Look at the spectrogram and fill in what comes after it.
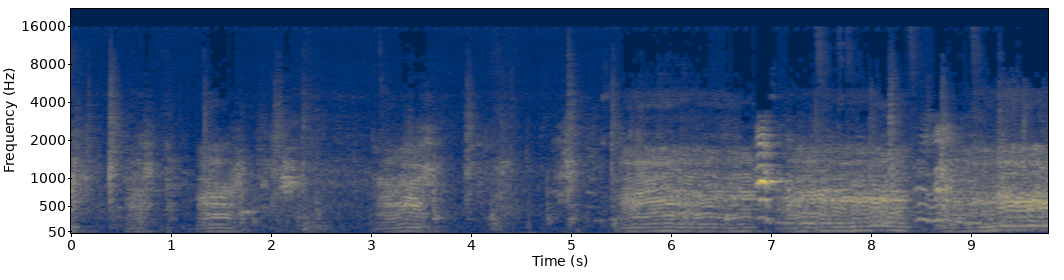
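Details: Rough play between two Irish Wolfhounds, one adult of 2 years and one 14-week-old pup, nipping at each other's snouts. Short growls come first, then a long, sustained, throaty growl in the second half.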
